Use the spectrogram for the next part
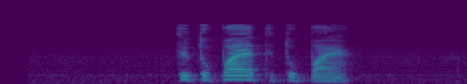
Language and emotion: Russian, neutral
